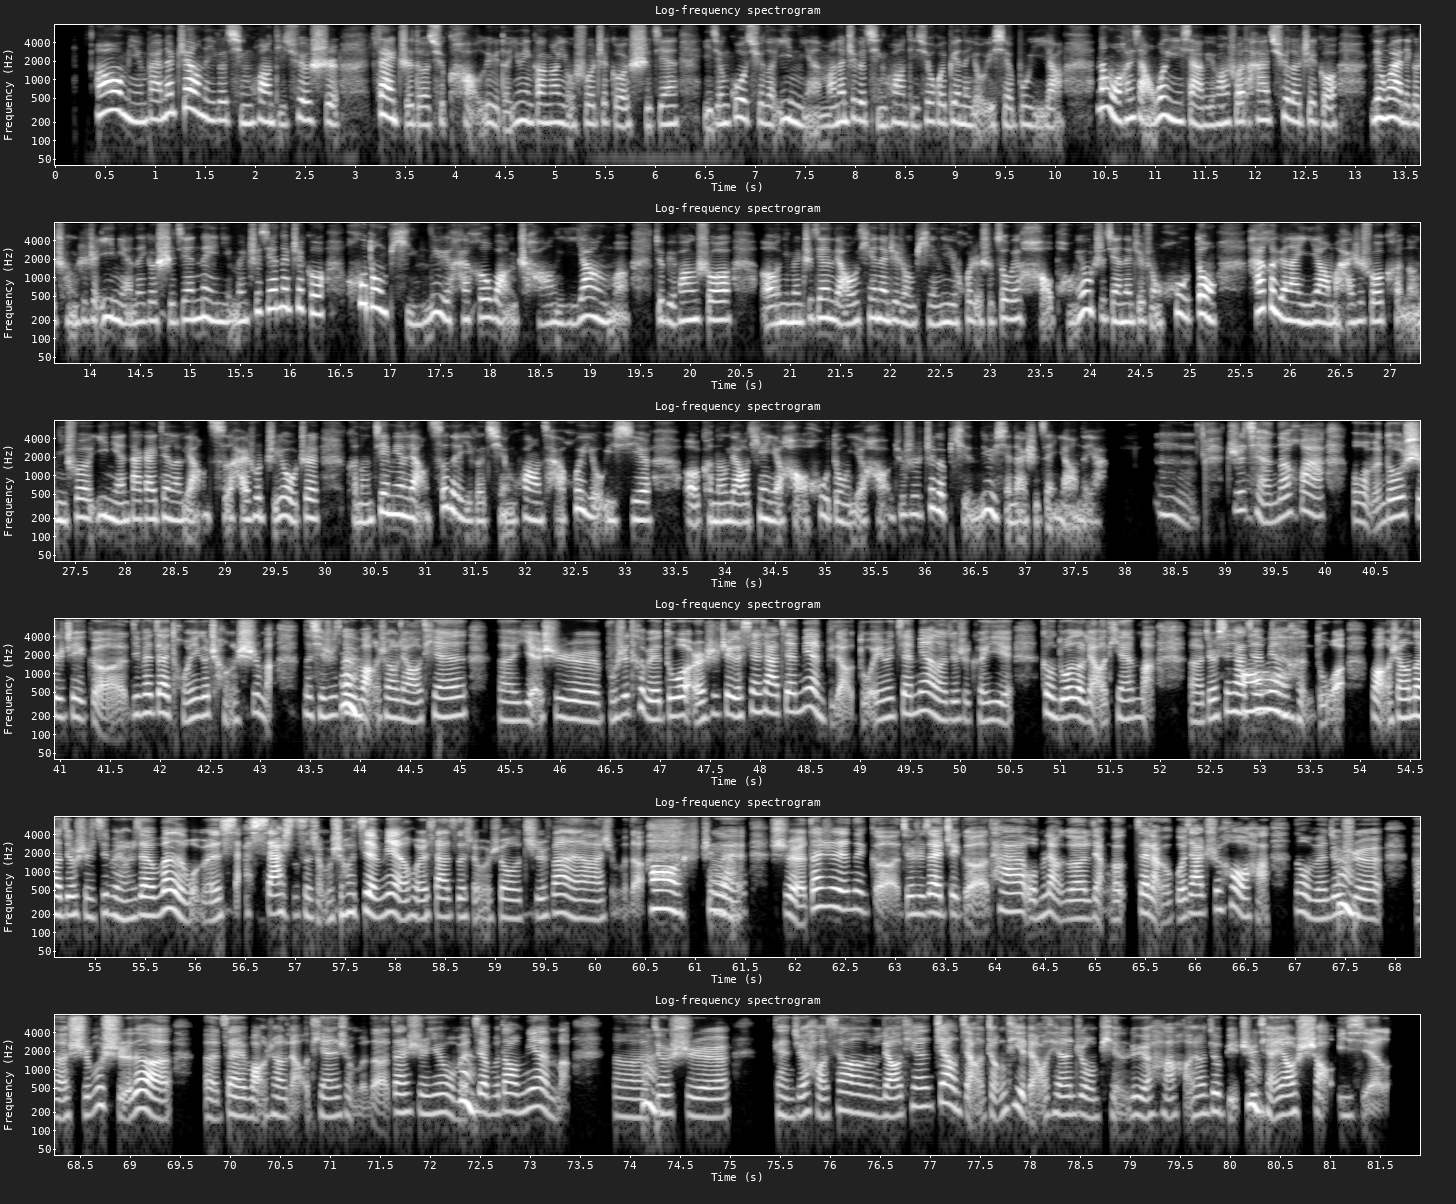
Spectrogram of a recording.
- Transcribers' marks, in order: laughing while speaking: "时候"
- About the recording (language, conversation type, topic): Chinese, advice, 我害怕表白会破坏友谊，该怎么办？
